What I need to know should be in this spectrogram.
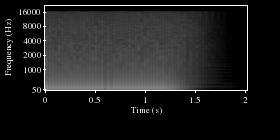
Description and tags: Basic impulse wave 1 C1
This sample is part of the "Basic impulse wave 1" sample pack. It is a
multisample to import into your favourite sampler. It is a basic
impulse waveform with some strange aliasing effects in the higher
frequencies. In the sample pack there are 16 samples evenly spread
across 5 octaves (C1 till C6). The note in the sample name (C, E or G#)
doesindicate the pitch of the sound. The sound was created with a
Theremin emulation ensemble from the user library of Reaktor. After that normalising and fades were applied within Cubase SX.
multisample, basic-waveform, reaktor, impulse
